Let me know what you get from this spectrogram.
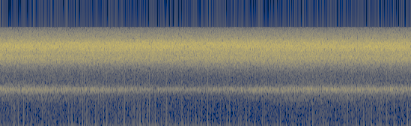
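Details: Cicadas produce a constant, even, high-pitched electric buzz over a faint lower tone, with no breaks, rhythm or other noises.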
